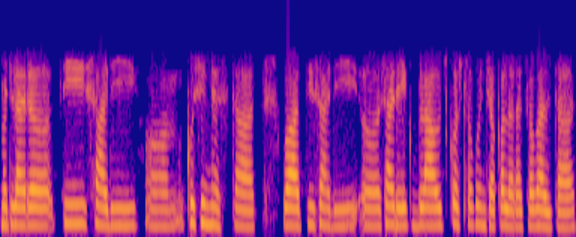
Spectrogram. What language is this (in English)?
Konkani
